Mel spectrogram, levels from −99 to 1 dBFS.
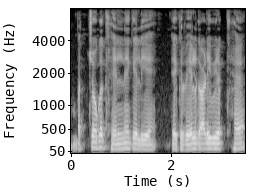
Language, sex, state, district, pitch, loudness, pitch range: Hindi, male, Uttar Pradesh, Budaun, 105 Hz, -17 LUFS, 100-110 Hz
